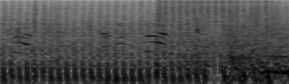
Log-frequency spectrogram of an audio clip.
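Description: Rapid automatic gunfire in a shooter video game, a steady rattling burst running throughout, with faint speech-like game sounds underneath.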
